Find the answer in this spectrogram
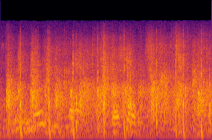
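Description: Studio audience applauding, a dense steady patter of many hands clapping, with some voices mixed in.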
